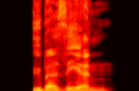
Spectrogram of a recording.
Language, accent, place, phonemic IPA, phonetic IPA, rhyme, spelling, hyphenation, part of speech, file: German, Germany, Berlin, /ˌybəʁˈzeːən/, [ˌʔybɐˈzeːn], -eːən, übersehen, über‧se‧hen, verb, De-übersehen.ogg
- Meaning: to overlook, disregard, ignore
